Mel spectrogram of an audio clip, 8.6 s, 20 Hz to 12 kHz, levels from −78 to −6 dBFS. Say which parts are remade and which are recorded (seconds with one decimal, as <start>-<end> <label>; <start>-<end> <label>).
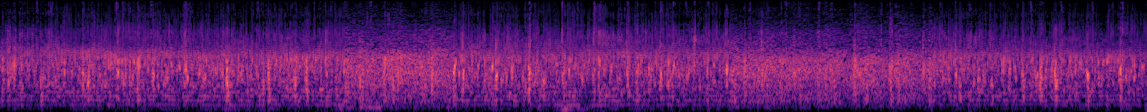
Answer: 0.0-2.6 remade; 2.6-3.4 recorded; 3.4-5.5 remade; 5.5-7.0 recorded; 7.0-8.6 remade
